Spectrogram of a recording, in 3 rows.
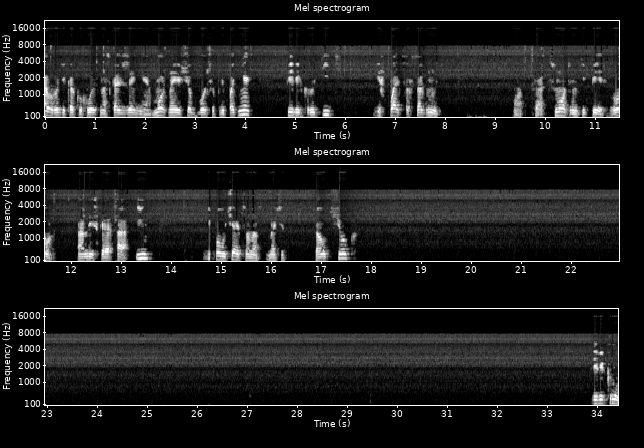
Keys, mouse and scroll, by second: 1.0 click, 4.0 click, 6.7-8.1 drag, 8.5 r, 9.6 click, 9.8-11.5 middle drag, 14.2-34.4 drag.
